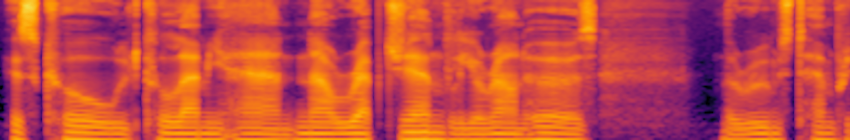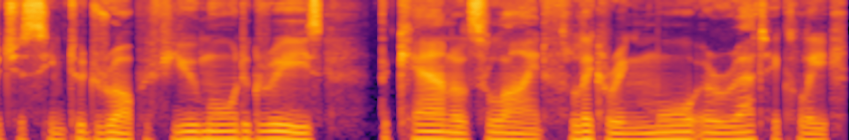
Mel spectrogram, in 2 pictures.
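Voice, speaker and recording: Male ASMR narrator, low smooth voice, unhurried, hushed seductive delivery, dry close recording. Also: no echo. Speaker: story narrator. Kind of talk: ASMR bedtime story narration, scripted.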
